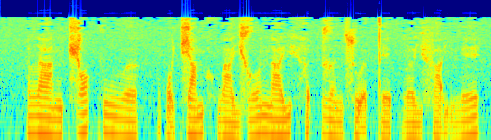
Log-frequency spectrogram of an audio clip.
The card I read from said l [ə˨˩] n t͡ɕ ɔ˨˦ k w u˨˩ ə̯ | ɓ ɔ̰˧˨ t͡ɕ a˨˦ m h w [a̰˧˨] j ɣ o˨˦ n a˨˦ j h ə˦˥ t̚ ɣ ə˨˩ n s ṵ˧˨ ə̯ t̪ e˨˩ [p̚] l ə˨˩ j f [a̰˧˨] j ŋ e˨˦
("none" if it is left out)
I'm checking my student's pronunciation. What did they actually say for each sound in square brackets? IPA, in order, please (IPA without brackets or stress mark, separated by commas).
a˨˩, a˨˩, p̚, a̰˧˨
